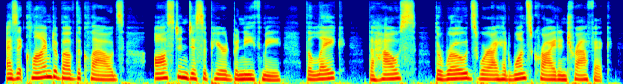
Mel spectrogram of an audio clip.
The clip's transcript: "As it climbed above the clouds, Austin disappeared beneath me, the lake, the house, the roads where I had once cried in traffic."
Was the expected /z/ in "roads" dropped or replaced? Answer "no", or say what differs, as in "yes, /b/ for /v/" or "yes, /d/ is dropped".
no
